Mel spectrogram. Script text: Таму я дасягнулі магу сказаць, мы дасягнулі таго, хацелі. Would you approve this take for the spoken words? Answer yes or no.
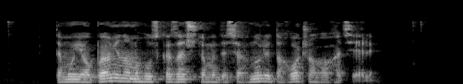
no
